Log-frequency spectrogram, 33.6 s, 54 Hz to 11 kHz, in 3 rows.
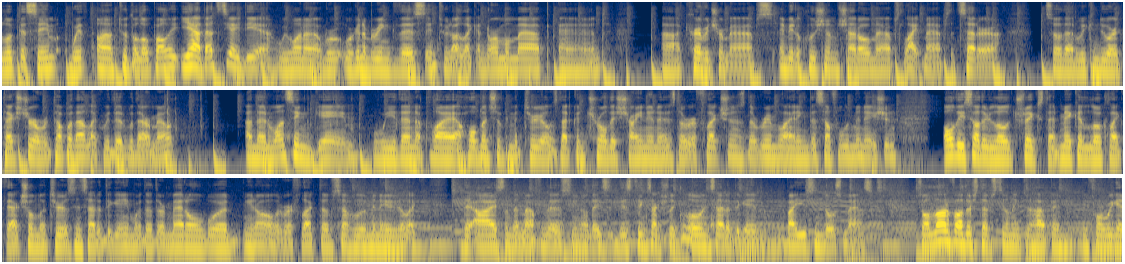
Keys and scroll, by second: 9.0 Escape, 14.6 ctrl+z.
